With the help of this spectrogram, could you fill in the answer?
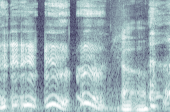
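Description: throat clearing

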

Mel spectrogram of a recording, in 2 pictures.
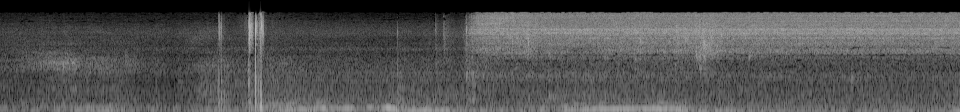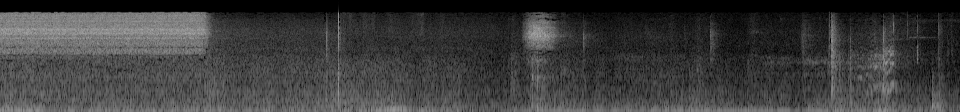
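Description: water running

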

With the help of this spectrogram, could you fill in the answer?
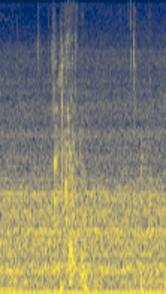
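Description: sipping sparkling water

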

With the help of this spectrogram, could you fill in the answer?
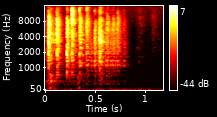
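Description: dice being rolled

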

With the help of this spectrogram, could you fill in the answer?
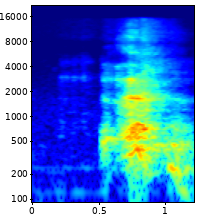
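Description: sneeze

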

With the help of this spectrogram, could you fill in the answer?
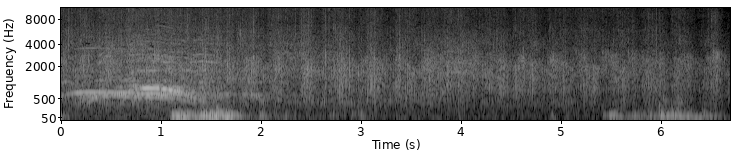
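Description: audience applause

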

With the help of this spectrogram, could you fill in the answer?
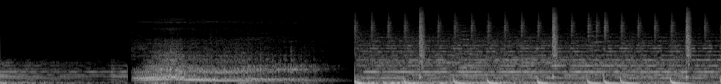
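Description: lion roar

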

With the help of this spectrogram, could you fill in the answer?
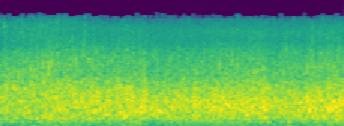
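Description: flowing river water

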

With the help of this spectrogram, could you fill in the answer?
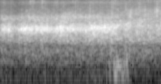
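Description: audience clapping

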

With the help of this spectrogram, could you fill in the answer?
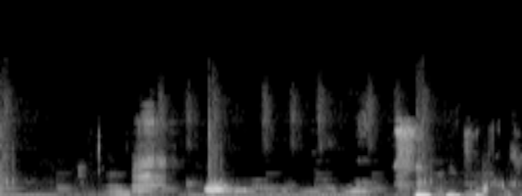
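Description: dogs barking

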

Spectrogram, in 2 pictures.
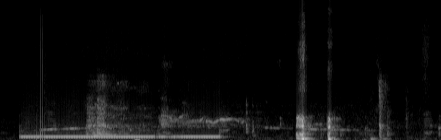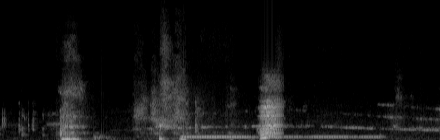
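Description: outgoing phone call ringing

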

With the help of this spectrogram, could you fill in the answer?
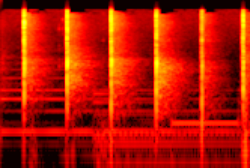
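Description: round of applause

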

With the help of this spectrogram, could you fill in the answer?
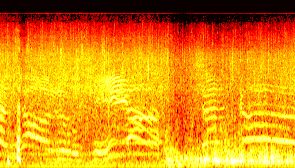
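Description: rain falling

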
